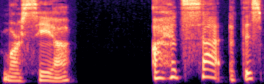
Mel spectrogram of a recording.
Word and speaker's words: Marsha: I accepted a resume and headsh shot from the father of my friend Marsha, which she pronounced Marcia.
